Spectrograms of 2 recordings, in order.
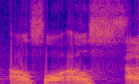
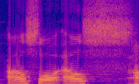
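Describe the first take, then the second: Both takes have the same delivery.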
